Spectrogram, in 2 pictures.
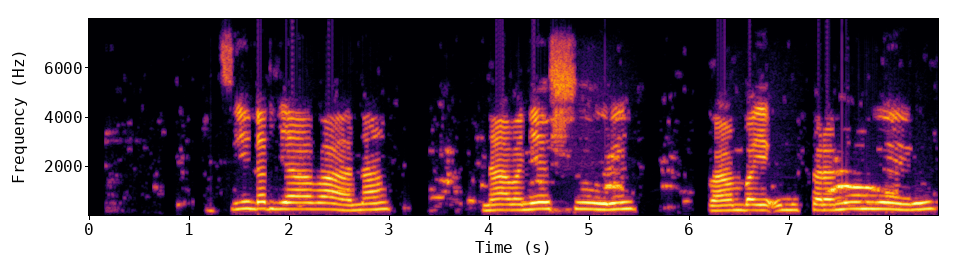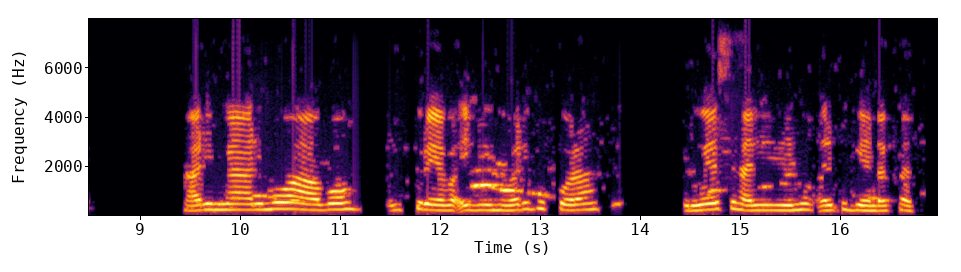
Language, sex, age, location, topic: Kinyarwanda, female, 25-35, Musanze, education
